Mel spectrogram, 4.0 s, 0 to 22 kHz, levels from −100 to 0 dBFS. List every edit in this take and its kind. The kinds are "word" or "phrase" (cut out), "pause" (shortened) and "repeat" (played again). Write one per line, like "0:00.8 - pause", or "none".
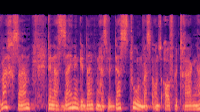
0:00.9 - word
0:02.0 - word
0:03.0 - word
